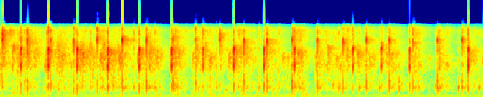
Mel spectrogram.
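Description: A small audience applauding, with many individual claps heard one by one.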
